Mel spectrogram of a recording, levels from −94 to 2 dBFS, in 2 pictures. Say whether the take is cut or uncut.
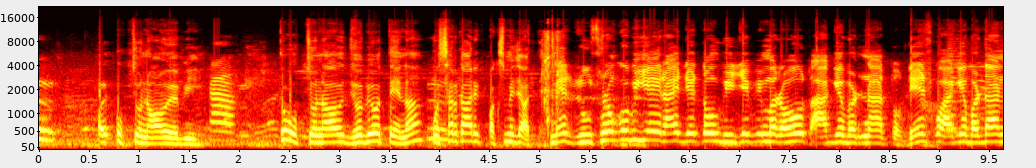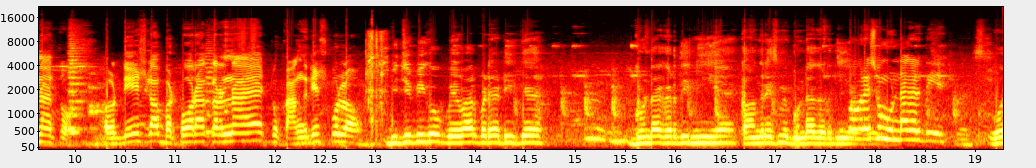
cut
